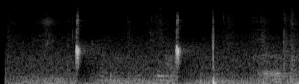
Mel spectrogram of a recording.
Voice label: 2 voices

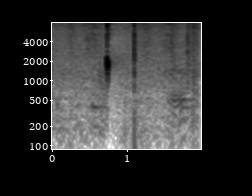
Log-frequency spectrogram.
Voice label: 2 voices

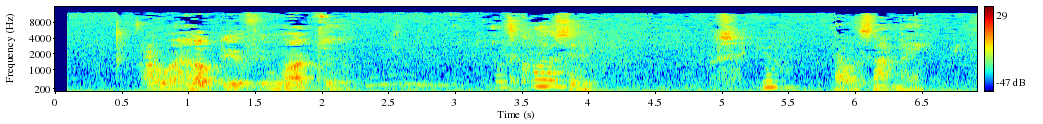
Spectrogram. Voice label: child's voice

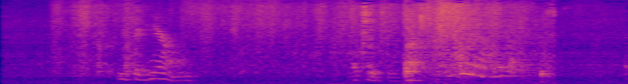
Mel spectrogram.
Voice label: childs voice; just the portion with the child's voice is amplified to make it easier to hear.; The following clips were obtained from Burn Brae Mansion.

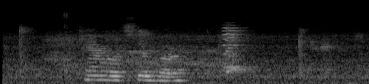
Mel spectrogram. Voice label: long whisper

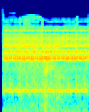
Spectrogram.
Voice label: sounds like no whispered

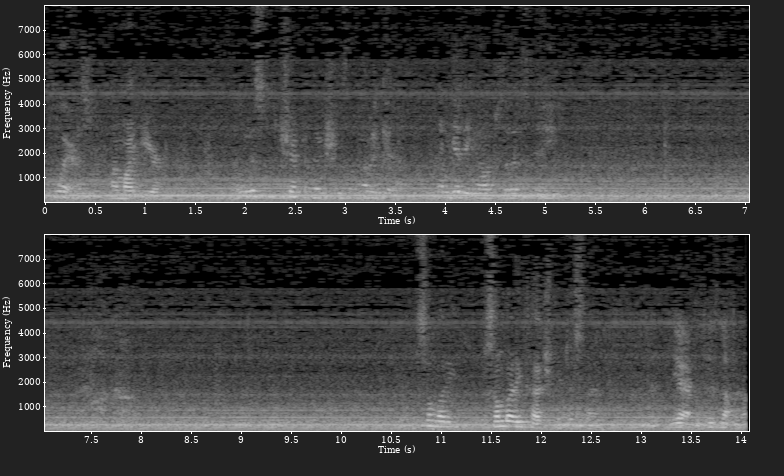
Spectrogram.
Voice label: mans voice

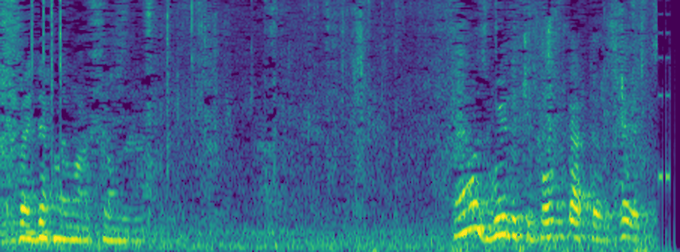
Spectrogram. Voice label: whisper now get ready

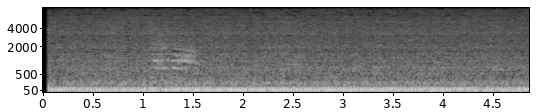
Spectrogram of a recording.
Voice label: man yells stay back

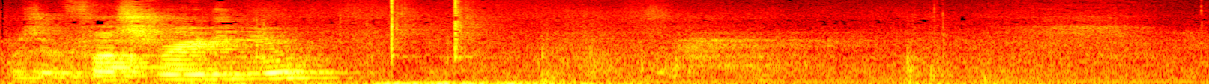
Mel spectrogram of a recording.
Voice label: whisper

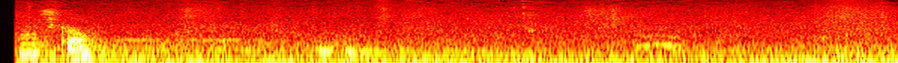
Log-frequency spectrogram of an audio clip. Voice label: childs voice

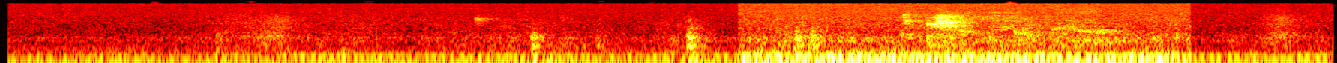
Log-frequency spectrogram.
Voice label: Whispering Library

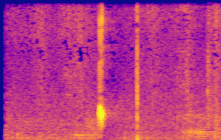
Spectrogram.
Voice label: 2 voices slow

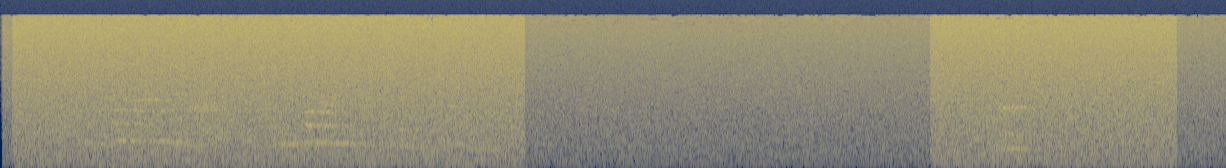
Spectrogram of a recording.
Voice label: child voice

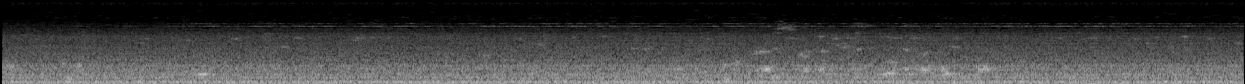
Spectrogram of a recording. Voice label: voices modified; enhanced; This recorder was left unattended on the back staircase.

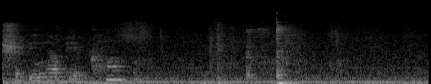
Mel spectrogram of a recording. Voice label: mimick voice

